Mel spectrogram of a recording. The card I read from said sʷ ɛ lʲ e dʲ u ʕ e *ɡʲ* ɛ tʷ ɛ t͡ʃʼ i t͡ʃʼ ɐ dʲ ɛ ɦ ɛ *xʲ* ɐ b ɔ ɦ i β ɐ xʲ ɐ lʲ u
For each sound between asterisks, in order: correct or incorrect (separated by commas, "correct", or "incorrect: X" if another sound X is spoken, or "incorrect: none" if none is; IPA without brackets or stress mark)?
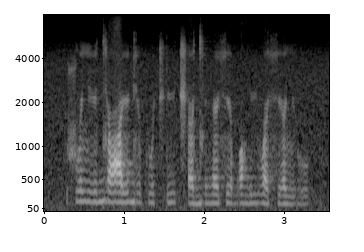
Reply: correct, correct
